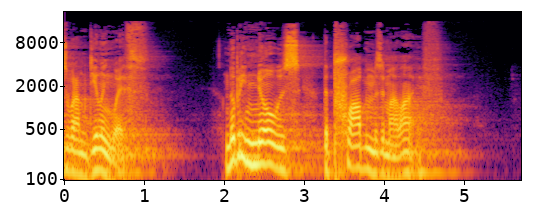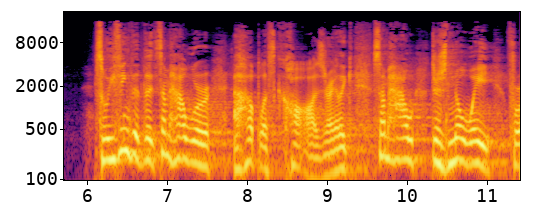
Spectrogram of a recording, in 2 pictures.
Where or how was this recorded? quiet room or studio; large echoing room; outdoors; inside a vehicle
large echoing room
